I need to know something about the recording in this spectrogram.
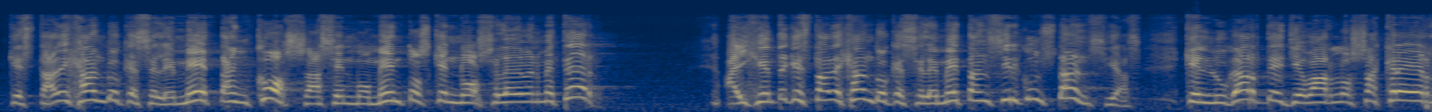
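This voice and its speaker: High-voiced emphatic preacher. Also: male voice, lively intonation, a little slow. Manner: emphatic, repeats refrains and calls on the congregation. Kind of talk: live sermon. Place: church.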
